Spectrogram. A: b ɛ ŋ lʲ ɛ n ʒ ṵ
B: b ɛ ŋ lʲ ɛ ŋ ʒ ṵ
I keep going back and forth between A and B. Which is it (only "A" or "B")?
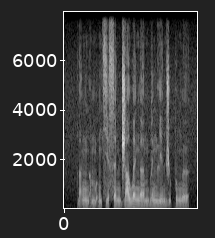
A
